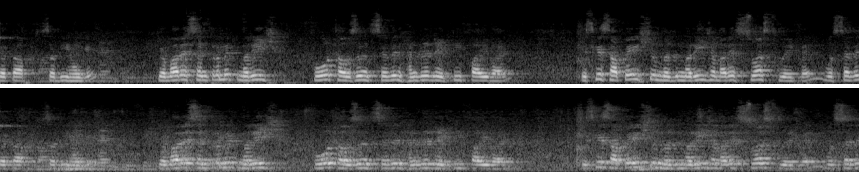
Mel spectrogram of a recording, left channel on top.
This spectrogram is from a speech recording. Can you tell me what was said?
आप सभी होंगे कि हमारे संक्रमित मरीज 4,785 आए। इसके सापेक्ष जो मरीज हमारे स्वस्थ हुए थे वो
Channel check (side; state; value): both; normal; correlation 0.79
